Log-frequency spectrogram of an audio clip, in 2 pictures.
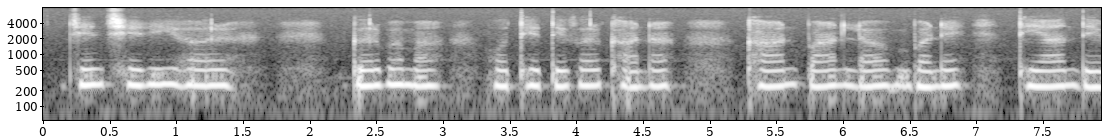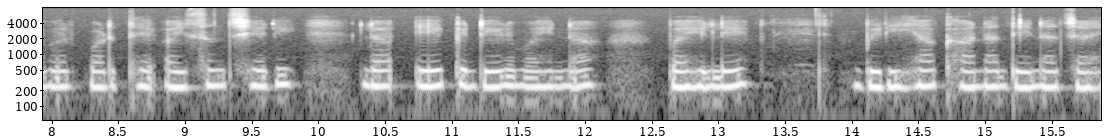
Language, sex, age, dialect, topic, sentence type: Chhattisgarhi, female, 18-24, Northern/Bhandar, agriculture, statement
